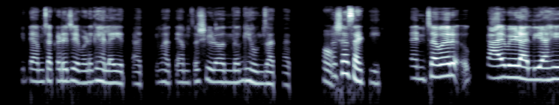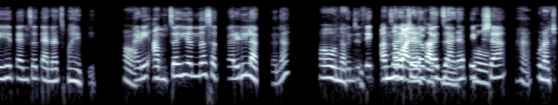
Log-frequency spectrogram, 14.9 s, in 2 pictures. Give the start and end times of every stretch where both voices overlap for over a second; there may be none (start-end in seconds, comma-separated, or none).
12.1-14.0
